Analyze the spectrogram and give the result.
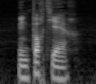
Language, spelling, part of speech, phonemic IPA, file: French, portière, noun, /pɔʁ.tjɛʁ/, Fr-portière.ogg
- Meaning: 1. female equivalent of portier 2. car door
